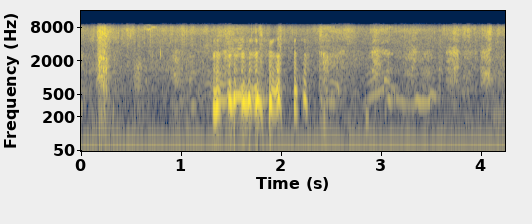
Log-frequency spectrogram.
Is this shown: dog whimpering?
yes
